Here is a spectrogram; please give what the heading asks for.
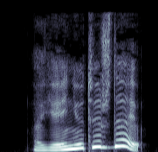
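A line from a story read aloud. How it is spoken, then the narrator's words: Calm. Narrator (Russian): спокойно ответил Фрэнк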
